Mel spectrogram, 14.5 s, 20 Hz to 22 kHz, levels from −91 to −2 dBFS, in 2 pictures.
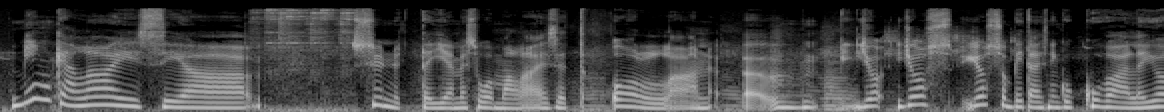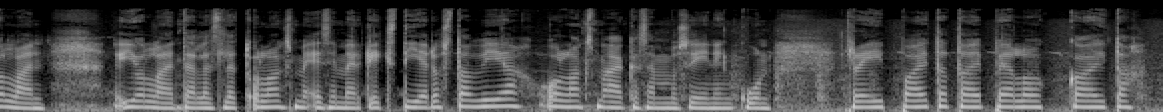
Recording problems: squashed, flat; somewhat, background pumping
electrical hum; noticeable; until 8.5 s and from 10 s on; 60 Hz, 20 dB below the speech
animal sounds; faint; from 7 s on; 20 dB below the speech
jangling keys; noticeable; at 1.5 s; peak 5 dB below the speech
uneven, jittery; strongly; from 2 to 14 s

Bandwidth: 15.5 kHz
